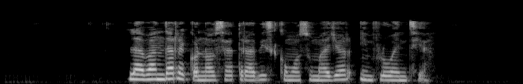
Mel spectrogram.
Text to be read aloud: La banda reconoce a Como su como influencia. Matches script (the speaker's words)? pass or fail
fail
